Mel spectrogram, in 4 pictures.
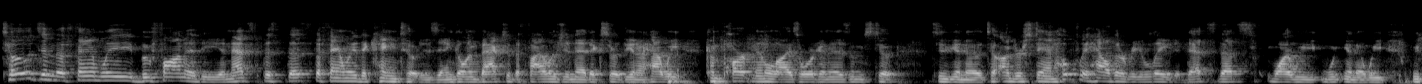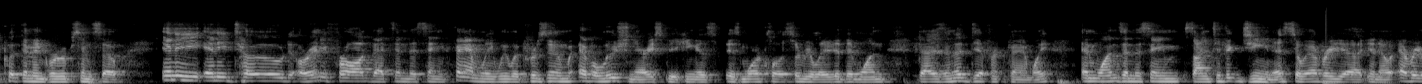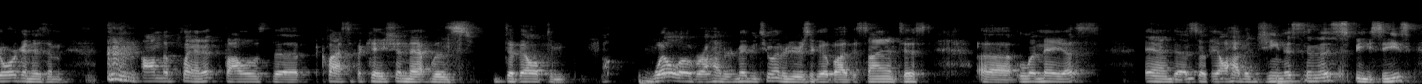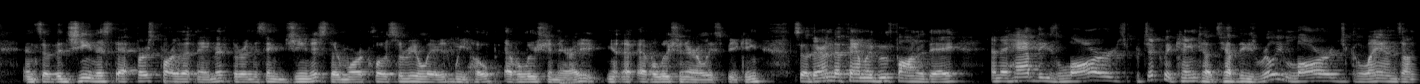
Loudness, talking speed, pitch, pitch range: -25 LUFS, 185 wpm, 130 Hz, 120-150 Hz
